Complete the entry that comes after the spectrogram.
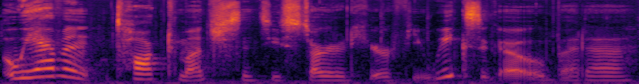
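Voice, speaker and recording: A woman's voice: mid-range voice, big pitch swings, brisk, creaky, darkish tone. A woman playing a friendly, chatty office coworker in a cyberpunk audio roleplay. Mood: friendly, breezy.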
